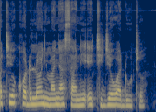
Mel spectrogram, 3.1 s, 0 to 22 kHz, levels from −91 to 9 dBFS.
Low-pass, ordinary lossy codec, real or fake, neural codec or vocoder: none; none; fake; vocoder, 44.1 kHz, 128 mel bands every 256 samples, BigVGAN v2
